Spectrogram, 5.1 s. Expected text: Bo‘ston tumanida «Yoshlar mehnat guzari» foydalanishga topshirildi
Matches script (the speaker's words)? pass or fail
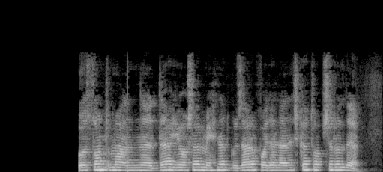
pass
